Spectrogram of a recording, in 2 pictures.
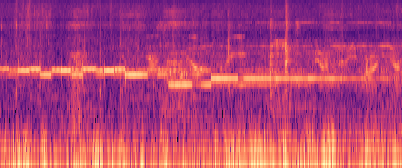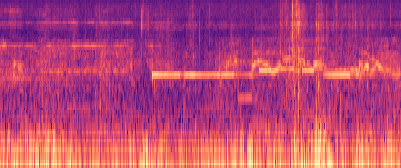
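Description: Mountain bike descending a downhill trail: steady wind and rough trail rumble on the microphone, with a thin, high melody of held notes stepping between pitches over it.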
